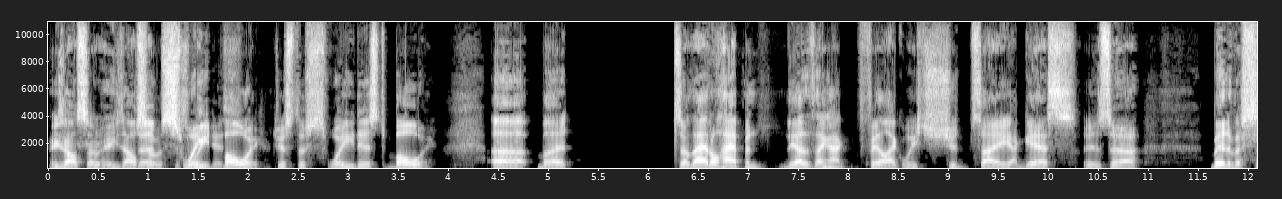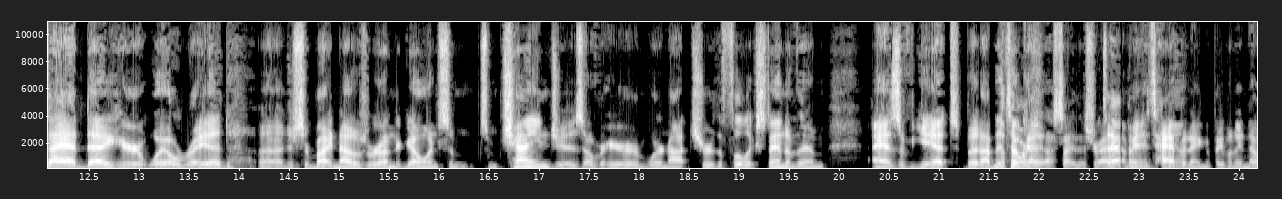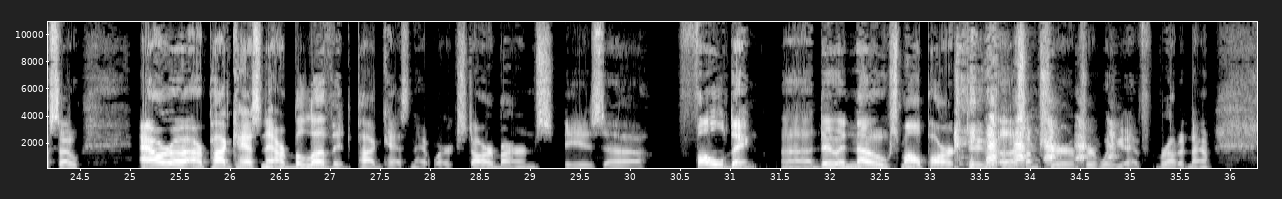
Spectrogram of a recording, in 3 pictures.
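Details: Adult man speaking; ordinary speech.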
